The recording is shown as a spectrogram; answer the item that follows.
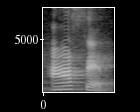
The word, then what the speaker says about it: asset: Rồi, asset, tài sản này. Từ này hay gặp asset. Trong phần trắc nghiệm. À, phần mà nhấn âm, phải phát âm á. Asset. Nhấn âm đầu.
